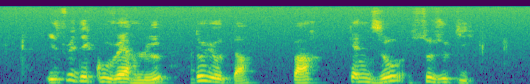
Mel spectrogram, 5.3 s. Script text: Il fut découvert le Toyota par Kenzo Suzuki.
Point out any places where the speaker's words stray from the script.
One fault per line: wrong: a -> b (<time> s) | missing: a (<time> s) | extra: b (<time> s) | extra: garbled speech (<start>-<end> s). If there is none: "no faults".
no faults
